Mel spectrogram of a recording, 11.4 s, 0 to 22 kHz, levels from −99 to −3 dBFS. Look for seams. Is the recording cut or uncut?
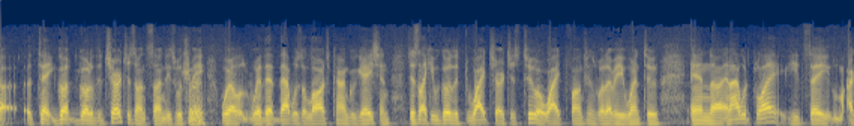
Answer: uncut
